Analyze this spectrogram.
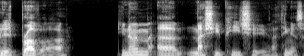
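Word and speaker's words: Machu Picchu: And he was telling me how him and his brother, do you know Mashi Picu? I think that's how you pronounce it. Yeah, Mashu Picchu.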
